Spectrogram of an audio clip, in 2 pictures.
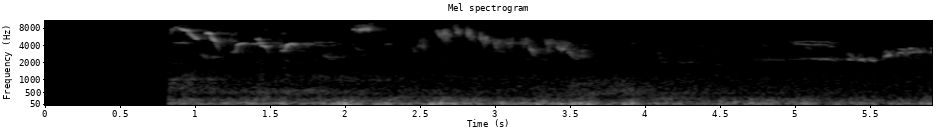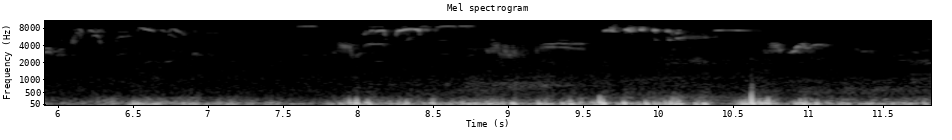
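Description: Small songbirds chirping and calling, starting about a second in. From about six seconds in, a low rumbling buffeting on the microphone grows louder, with a few sharper low thumps.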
